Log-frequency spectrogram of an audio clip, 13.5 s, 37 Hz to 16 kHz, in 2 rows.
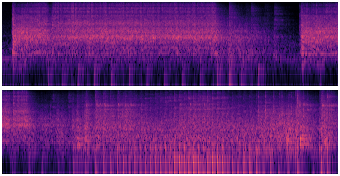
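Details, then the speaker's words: John Deere 212 donor garden tractor, being started on a borrowed battery with front lifted: repeated cranking with brief sputtering catches that never settle; owner thinks the carburetor needs adjusting, sparking seen underneath. Cause suspected, not confirmed. "We had it though, we were close. Got to dial it in. It might need a little bit of adjusting."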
